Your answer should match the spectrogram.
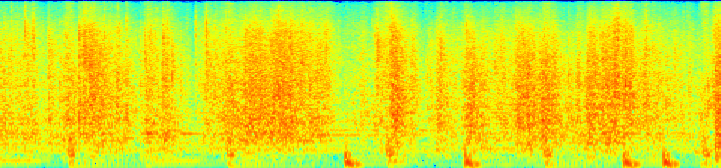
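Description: Shopping bag and plastic-wrapped clothes rustling and crinkling as they are rummaged through and pulled out, with a few soft thuds from handling.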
